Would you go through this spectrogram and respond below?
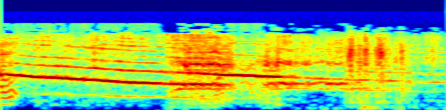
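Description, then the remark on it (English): A police squad car siren, called to a robbery, wails loudly, a single sustained tone sliding slowly downward in pitch, then growing a little quieter and rougher toward the end. “Somebody here called for a squad car.”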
